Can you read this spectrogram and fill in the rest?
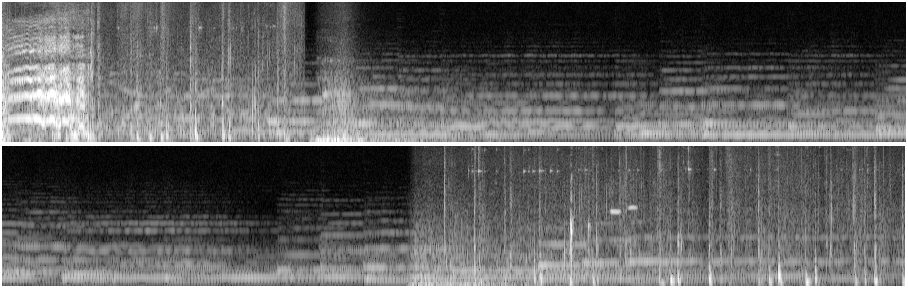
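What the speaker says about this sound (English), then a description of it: "that looks like a bloody expensive horse" A horse in the medieval game Kingdom Come: Deliverance II whinnies near the start with a clatter of hooves, then a quieter tonal stretch passes before busy hoofbeats and movement return toward the end.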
